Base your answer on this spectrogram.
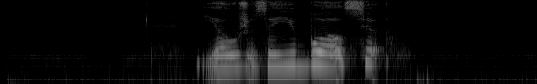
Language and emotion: Russian, sad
